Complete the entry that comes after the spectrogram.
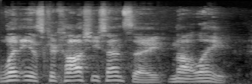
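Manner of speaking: ordinary delivery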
